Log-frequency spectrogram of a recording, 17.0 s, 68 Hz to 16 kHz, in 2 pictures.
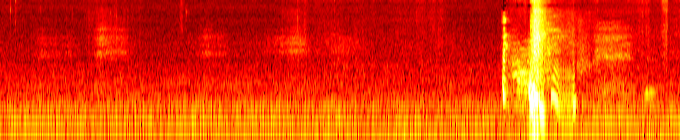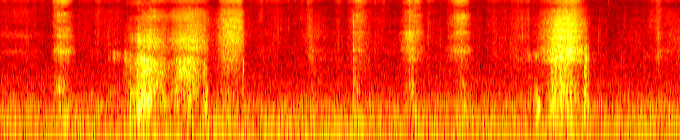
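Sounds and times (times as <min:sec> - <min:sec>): woman blowing her nose: 0:06.4 - 0:07.3, 0:10.0 - 0:11.6, 0:15.2 - 0:15.9.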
